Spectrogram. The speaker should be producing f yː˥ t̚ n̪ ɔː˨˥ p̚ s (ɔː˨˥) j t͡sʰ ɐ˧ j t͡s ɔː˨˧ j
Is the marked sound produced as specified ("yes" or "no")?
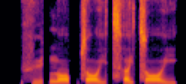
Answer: no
